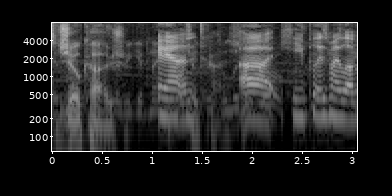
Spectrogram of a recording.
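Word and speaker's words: Gjokaj: That is Enver, whose last name I cannot pronounce. Barbara. We think it's Jokaj.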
